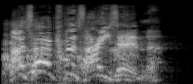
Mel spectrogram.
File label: Attack M; smite; hades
